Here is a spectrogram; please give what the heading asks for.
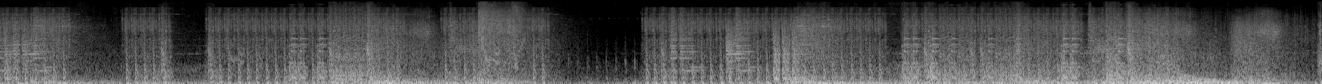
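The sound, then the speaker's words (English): Machine gun fire in a video game: loud, rapid, continuous bursts of gunfire mixed with heavy booms, with a brief dip around the middle before the barrage resumes at full strength. “Machine gun.”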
